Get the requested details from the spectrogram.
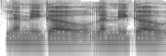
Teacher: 빠르게 발음하게 되면 let me go, let me go 이런 식으로 요게 N처럼 소리가 어 나게 됩니다.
